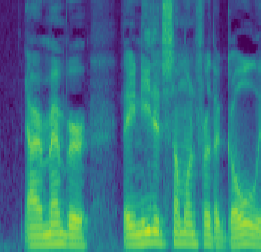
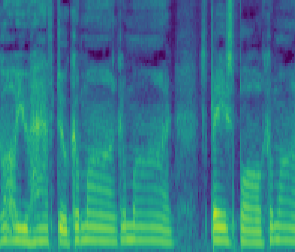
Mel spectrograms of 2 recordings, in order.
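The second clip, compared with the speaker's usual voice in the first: higher, coaxing parent voice; mock parents; 7 semitones higher than usual. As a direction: lightly imitate nagging parents. Parents pushing him to go.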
